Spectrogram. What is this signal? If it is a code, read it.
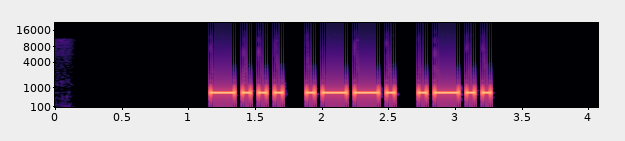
Morse code, heard as a keyed tone, about 20 wpm, 700 Hz. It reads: BPL
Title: USA Call Sign Postfixes - 3 Letters 20wpm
